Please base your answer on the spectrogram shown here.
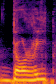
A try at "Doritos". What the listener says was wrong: You gotta roll the R. You have to roll the R.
